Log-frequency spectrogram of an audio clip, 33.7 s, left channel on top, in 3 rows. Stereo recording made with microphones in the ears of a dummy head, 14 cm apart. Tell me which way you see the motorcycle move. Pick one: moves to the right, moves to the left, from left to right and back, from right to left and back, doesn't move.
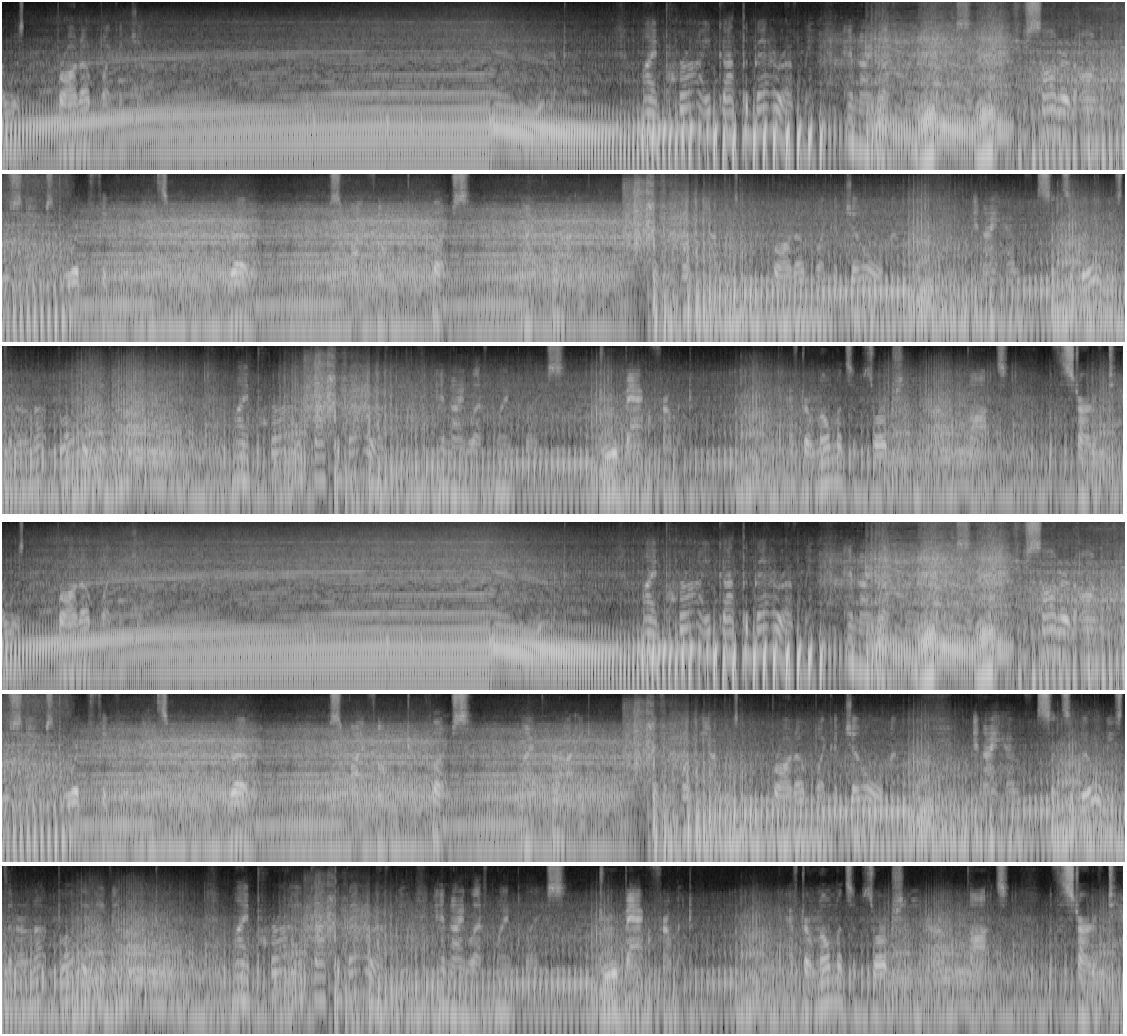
moves to the left.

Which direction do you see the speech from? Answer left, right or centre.
centre.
